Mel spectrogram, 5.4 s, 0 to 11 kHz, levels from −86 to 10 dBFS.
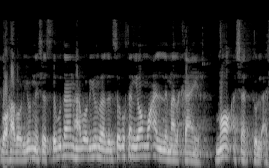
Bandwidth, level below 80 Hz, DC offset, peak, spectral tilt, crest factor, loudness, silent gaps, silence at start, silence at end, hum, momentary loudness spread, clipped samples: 7.8 kHz; -54 dBFS; under 0.1%; -4 dBFS; -8.5 dB/octave; 14 dB; -18 LUFS; none; 0 s; 0 s; none; 7 LU; under 0.1%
